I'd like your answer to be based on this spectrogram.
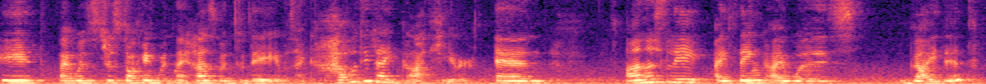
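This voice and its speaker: A woman with a Romanian accent at a very slow pace, with audible room echo and noticeable background noise. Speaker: massage therapist and energy healer. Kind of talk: interview. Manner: rolled R's.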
